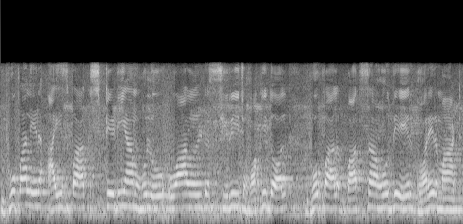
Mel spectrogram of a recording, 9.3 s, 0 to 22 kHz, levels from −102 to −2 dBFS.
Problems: constant background noise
